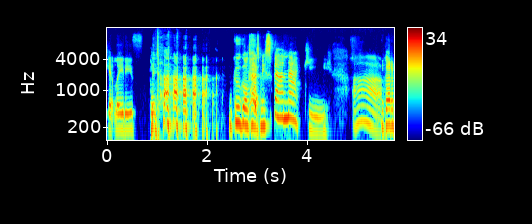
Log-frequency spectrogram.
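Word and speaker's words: σπανάκι: Don't take anything Spanaky is the Greek word for spinach. See, fake it till you make it, ladies. Google tells me Spanaki. You got to pronounce it with the right finesse.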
